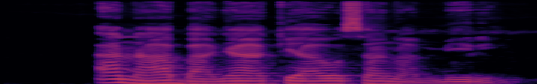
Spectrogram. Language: Igbo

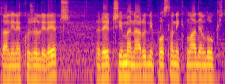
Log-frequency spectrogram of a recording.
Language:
Serbian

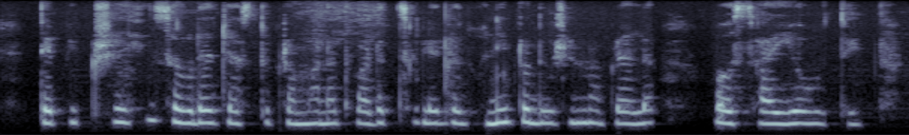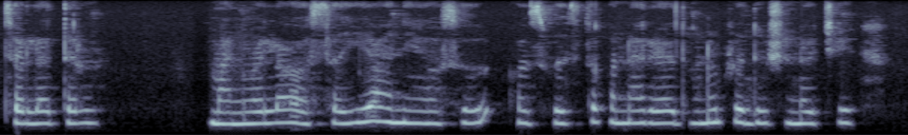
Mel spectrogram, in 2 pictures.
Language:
Marathi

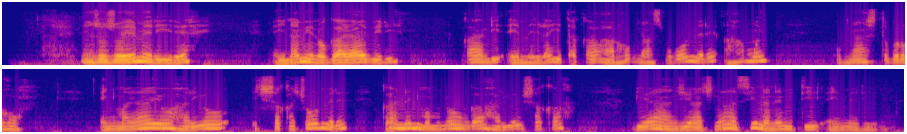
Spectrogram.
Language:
Nyankole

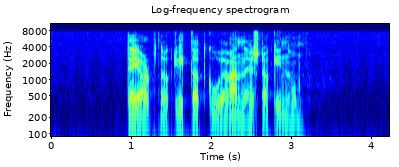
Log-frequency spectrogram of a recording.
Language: Norwegian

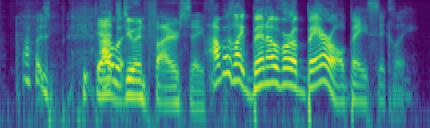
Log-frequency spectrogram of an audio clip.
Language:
English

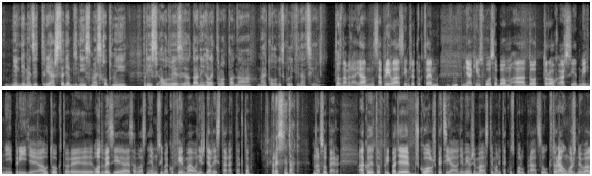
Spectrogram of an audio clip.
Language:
Slovak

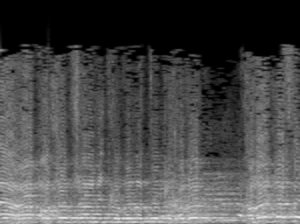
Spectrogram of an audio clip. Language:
Hebrew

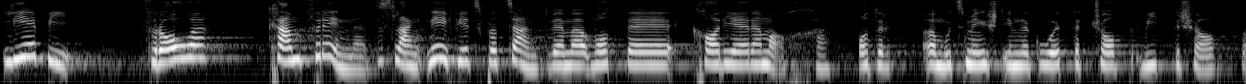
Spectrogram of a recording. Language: Swiss German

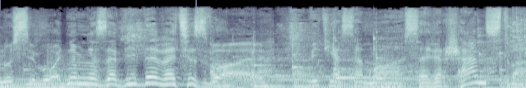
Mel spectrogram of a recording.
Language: Russian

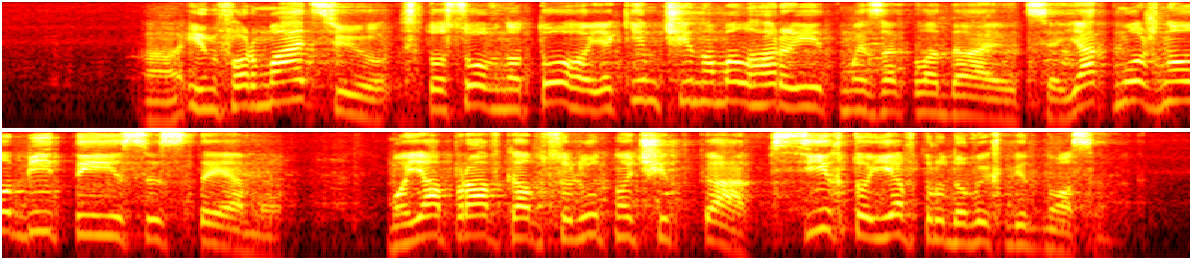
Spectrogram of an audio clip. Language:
Ukrainian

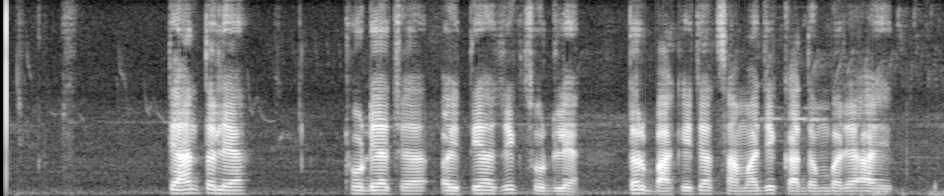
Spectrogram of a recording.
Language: Marathi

